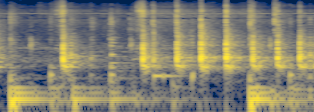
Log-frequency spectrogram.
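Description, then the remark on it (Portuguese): A knife finely chopping three garlic cloves on a board for a sauce for potatoes, a steady series of crisp, sharp taps that quickens into an even rhythm, with a low hum underneath and no talking. “Picamos muito finamente os dentes de alho.”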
